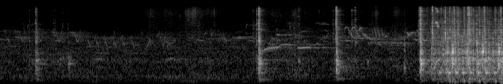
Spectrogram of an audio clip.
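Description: Faint outdoor background with a few scattered clicks and a short bird chirp, then about four seconds in a second-long rapid rattling whirr of the Castelgarden petrol lawnmower's recoil starter cord being pulled, the old engine not catching.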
